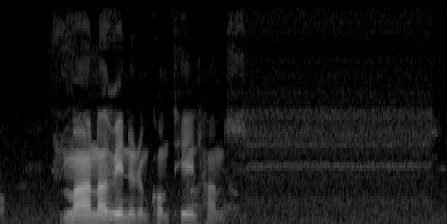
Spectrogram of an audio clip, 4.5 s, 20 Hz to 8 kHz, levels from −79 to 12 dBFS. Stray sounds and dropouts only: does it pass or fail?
pass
